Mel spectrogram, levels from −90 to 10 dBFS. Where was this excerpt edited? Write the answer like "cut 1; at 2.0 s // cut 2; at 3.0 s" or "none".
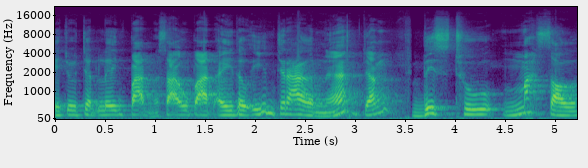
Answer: cut 1; at 3.5 s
